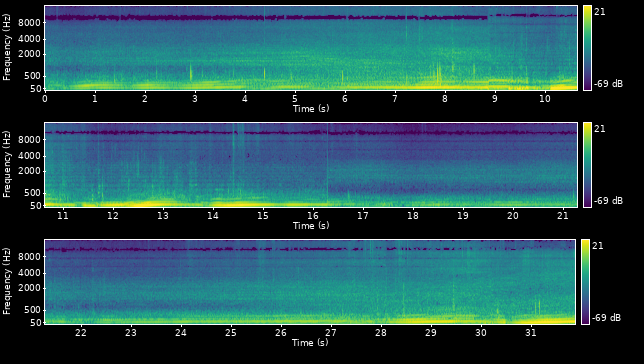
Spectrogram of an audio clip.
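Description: Jeep Wrangler engine crawling up a steep, rocky trail in four-wheel-drive low range, first gear, its revs surging up and down as it climbs over rocks. The engine is loudest about ten to fourteen seconds in, eases off, then grows louder again near the end as the Jeep passes close.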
